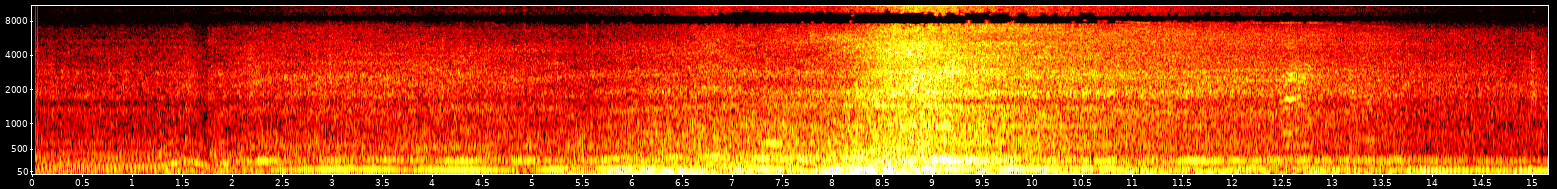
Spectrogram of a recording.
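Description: Alexander Dennis Enviro200 single-deck diesel bus passing close by: a steady engine hum that grows louder, is loudest with engine and tyre noise about eight to ten seconds in as the bus goes past, then fades as it moves away down the street.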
